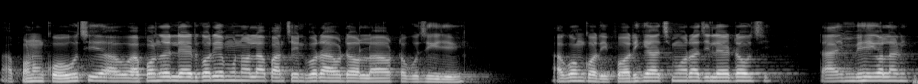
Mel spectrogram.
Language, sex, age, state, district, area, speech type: Odia, male, 18-30, Odisha, Dhenkanal, rural, spontaneous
